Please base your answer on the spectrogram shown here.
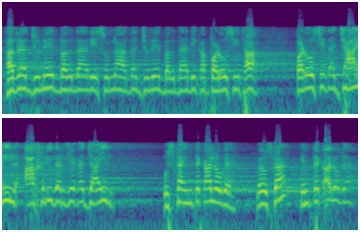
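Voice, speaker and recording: High, bright-voiced preacher in an echoey hall. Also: male voice, steady tone, vocal fry, lo-fi sound. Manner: jokey, teases listeners by name, calls out to the crowd. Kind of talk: humorous sermon to a gathering. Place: large hall with a seated audience. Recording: echoey hall with long reverb.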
